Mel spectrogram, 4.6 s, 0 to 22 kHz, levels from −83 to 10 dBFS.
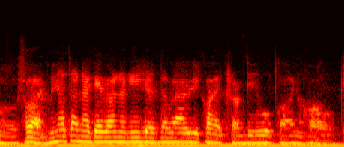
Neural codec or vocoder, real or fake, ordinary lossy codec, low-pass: codec, 44.1 kHz, 2.6 kbps, SNAC; fake; none; 14.4 kHz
